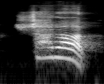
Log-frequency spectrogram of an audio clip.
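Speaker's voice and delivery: high, hushed command; whisper. A narrator's reading. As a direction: whisper it sharply to a little brother. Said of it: "I whispered".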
